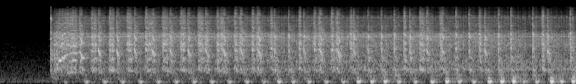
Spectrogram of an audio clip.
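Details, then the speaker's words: 2018 Trailmaster 150 XRX dune buggy, previously non-running, first start after replacing the carburetor with a new one and a new battery; cranks and catches immediately, settling into an even popping idle. "It wants to run. Idle before, now it's idling. That's a big plus."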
